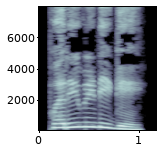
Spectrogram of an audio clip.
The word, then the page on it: ಪರಿವಿಡಿಗೆಯ್: pariviḍigey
